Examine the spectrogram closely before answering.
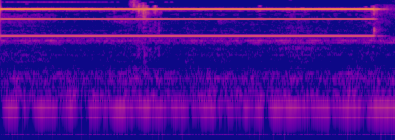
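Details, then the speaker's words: Multimeter on continuity range probing an LED bulb MCPCB from the plus pad to an LED: a steady high-pitched beep showing the track is connected. "अब ये जो connected है इस LED से connected है, अर्थात मैं यहां से अगर यहां कनेक्शन दूंगा तो बीप की आवाज आनी चाहिए। देखिए बीप की आवाज आ रही है।"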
